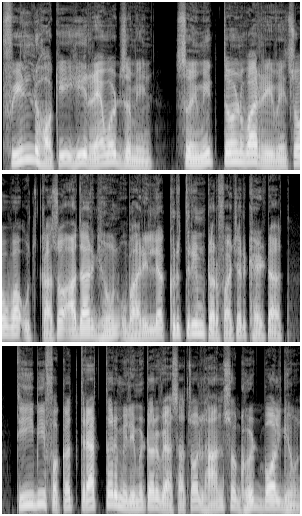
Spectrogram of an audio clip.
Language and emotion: Goan Konkani, neutral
